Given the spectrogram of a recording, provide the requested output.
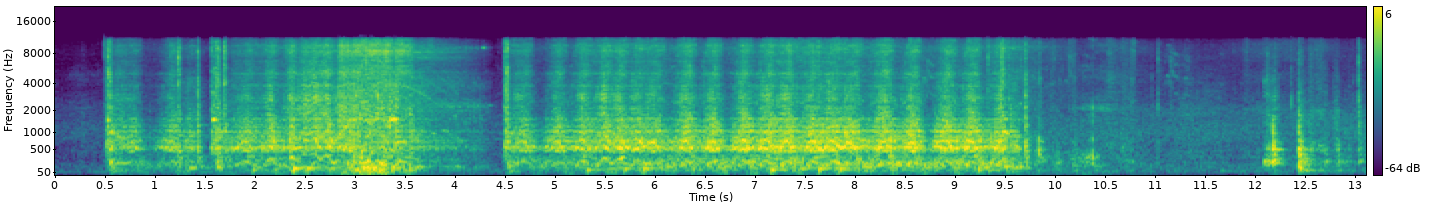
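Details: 1963 Pontiac 389 V8 first start, on jump box: cranks, catches and runs with a steady rumble and a few blips before shutting off; normal engine running.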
